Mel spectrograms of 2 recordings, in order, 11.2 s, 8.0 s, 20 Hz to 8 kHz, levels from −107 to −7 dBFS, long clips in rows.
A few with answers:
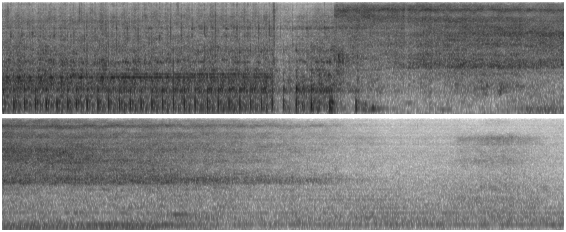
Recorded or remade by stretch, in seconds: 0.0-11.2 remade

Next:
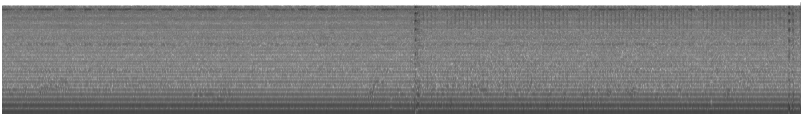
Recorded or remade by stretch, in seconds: 0.0-8.0 recorded

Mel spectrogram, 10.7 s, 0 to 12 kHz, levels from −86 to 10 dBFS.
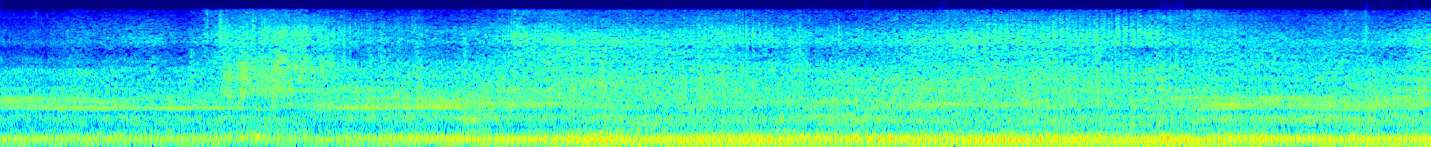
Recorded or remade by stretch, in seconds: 0.0-5.1 remade; 5.1-8.6 recorded; 8.6-10.7 remade

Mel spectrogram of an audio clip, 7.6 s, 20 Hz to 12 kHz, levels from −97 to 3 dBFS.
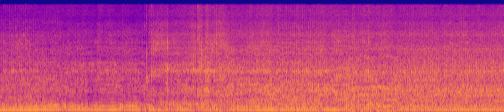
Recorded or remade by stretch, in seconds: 0.0-0.9 recorded; 0.9-4.2 remade; 4.2-4.8 recorded; 4.8-6.0 remade; 6.0-7.6 recorded

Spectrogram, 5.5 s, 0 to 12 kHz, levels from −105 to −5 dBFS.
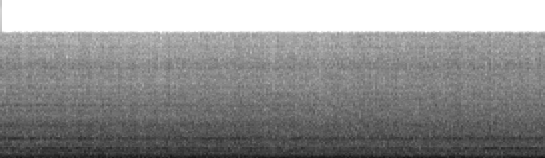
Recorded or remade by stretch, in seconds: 0.0-5.5 recorded

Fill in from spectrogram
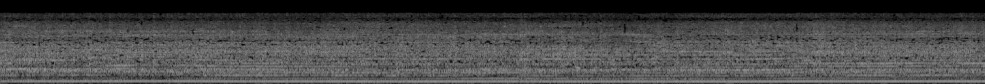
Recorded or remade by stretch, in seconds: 0.0-9.9 recorded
